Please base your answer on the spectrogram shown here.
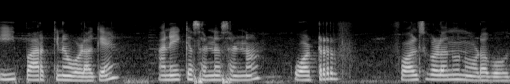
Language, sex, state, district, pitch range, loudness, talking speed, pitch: Kannada, female, Karnataka, Koppal, 195-225 Hz, -16 LUFS, 115 wpm, 210 Hz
